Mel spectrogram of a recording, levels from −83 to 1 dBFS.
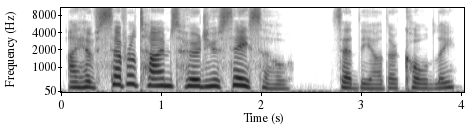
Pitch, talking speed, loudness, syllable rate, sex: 215 Hz, 180 wpm, -18 LUFS, 4.8 syllables/s, female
